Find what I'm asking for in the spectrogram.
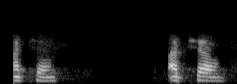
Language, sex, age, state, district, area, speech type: Punjabi, female, 30-45, Punjab, Muktsar, urban, conversation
